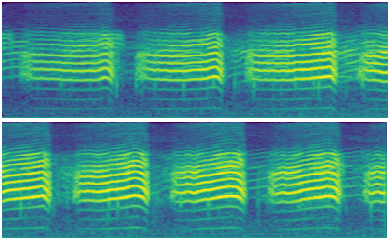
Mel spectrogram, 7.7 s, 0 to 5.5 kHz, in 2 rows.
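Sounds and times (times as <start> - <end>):
red-eyed tree frog Litoria chloris droning moans: 0.0 - 7.7.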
